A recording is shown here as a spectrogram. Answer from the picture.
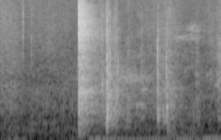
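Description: Face-mask packets being handled: a sharp crackle about a second in, then a few lighter clicks.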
